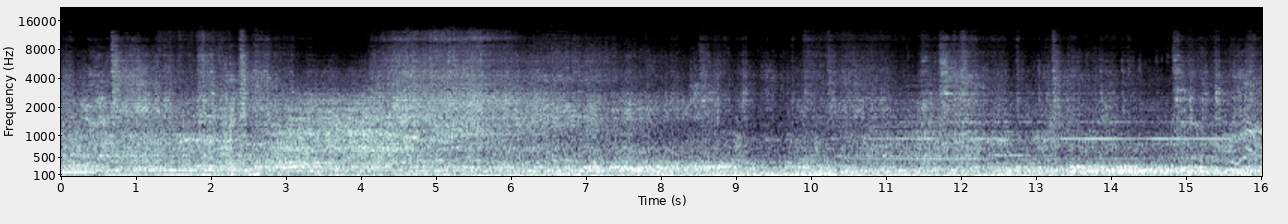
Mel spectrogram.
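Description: Wind howls in a blizzard.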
